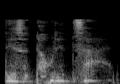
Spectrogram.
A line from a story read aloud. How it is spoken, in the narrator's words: I whispered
